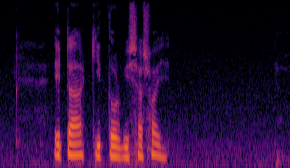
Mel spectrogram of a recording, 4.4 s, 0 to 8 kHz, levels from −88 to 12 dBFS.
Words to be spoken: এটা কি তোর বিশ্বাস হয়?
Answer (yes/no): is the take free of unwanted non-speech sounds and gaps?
yes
